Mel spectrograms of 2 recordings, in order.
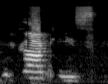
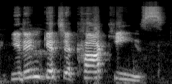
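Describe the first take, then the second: First: Put-on New England accent, cockies without the r, pitched up; playful New England repeat of cockies, without the r. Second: Put-on New England accent, cockies with an open broad o and no r. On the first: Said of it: "we were talking in accent". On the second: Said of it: "I blame my speech therapist for lack of accent".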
